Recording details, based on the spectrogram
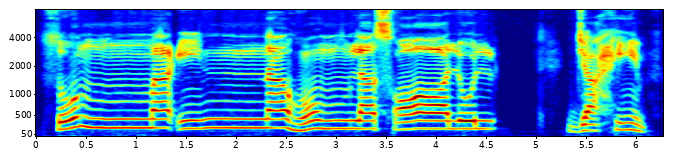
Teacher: Similarly on the noon, after the meme sakin, the next is lam, we make izhar shafawi, the clear sound of meme. And laswa, sad we read in heavy sound, and also we long, this is alif madda here.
